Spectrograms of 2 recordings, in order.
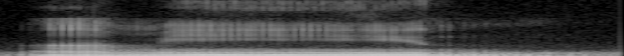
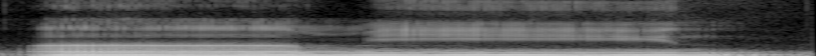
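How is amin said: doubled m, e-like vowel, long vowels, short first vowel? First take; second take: short first vowel; long vowels. First: The first vowel is short, the m is single. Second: The first vowel is long, the m is single. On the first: "Yang kedua itu dengan dipendekkan dan secara ringan" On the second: "Amin bil maddi dengan panjang, wa takhfif dan ringan"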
